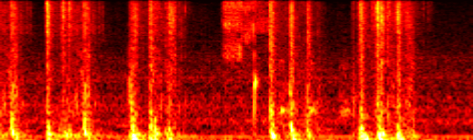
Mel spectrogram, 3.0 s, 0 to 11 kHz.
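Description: Horse hooves clip-clopping in Minecraft: PS4 Edition as the horse crosses a bridge, a steady run of crisp, evenly spaced hoof knocks heard alone and fairly close.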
